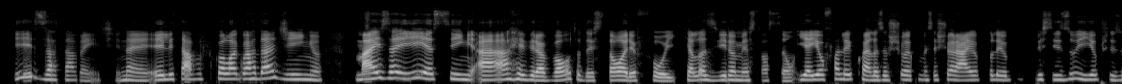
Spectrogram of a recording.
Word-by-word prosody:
Exatamente, 225 - -5
né, 190 -3 -2
ele 215 +2 +2
estava 240 +1 0
ficou 255 +1 -1
lá 255 0 +4
guardadinho. 255 -5 0 0.3
Mas 280 +6 +6
aí, 285 0 +3
assim, 245 -2 0
a 205 +2 +5
reviravolta 210 -1 +1
da 185 -4 -6
história 190 +1 +2
foi 165 -4 -2
que - - -5
elas 195 0 0
viram 205 +2 0
a - - 0
minha 195 -1 -1
situação, 175 -4 -9
e 220 - +1
aí, 210 - +5
eu 225 0 +3
falei 235 0 -2
com 230 - -3
elas, 200 0 0
eu 200 - -3
chorei, 215 +1 -3
comecei 210 -2 -10
a - - -10
chorar, 200 -2 +2
eu 205 - -5
falei: 210 -1 -5 0.3
"Preciso 220 +2 -5
ir, 235 -4 -2
eu 220 - -2
preciso 205 -3 -9
215 Hz, 205 wpm, -25 LUFS, 200-245 Hz, 0.3 s, Mas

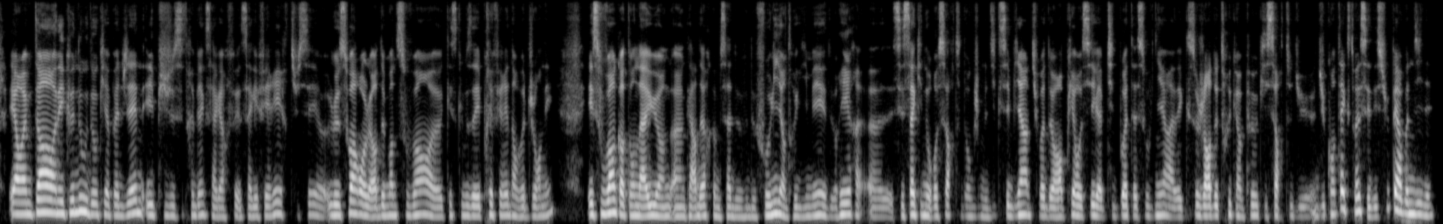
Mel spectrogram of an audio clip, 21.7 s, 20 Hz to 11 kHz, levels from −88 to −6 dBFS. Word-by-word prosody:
et 175 - +5
en 170 - +7
même 170 -1 +3
temps, 195 0 +8
on - - +5
est 180 -1 +3
que 185 +3 -3
nous, 200 +2 +6
donc 165 -1 -3
il - - -3
y - - +3
a - - -2
pas 155 -1 -3
de - - -7
gêne 180 +5 +1
et 155 0 0
puis 150 0 -8
je 150 - -6
sais 130 - -8
très 155 - -10
bien 155 +1 -4
que 155 - -8
ça 140 -3 -6
leur 130 -1 -6
fait 145 -5 -8
ça 135 +2 -7
les 140 +1 -4
fait 145 +3 -5
rire. 170 +2 -3
Tu 145 - -9
sais, 160 +2 -8
heu, 140 - -8
le 155 +1 +1
soir, 180 +2 +3
on 160 - +5
leur 135 -1 +2
demande 150 0 -1
souvent: 155 +1 -2
«Heu, 135 0 -3
qu'est 155 +3 -9
que 155 - -12
vous 145 -1 -4
avez 145 0 +2
préféré 155 +1 -3
dans 145 -2 -4
votre 135 -1 -7
journée?» 145 +8 -6 0.5
et 165 - +4
souvent, 175 +4 +6
quand 160 -3 +3
on 150 -1 +2
a 140 0 +6
eu 150 0 +4
un 140 0 -1
un 140 0 -2
quart 135 +1 -1
d'heure 145 +1 0
comme 140 -3 -5
ça 140 +2 -3
«de 130 -1 -7
de 130 0 -8
folie» 160 +6 +2
entre 140 0 -7
guillemets 145 +3 -2
de 130 0 -14
rire, 160 +1 0
heu, 130 0 -8
c'est 150 - -4
ça 160 +3 +5
qui 155 -1 -8
nous 145 -2 +1
ressortent. 145 +2 -3
Donc 140 -1 -11
je 140 0 -10
me 130 - -10
dis 135 +4 -13
que - - -10
c'est 150 - -2
bien, 160 +3 +1
tu 150 - -9
vois? 145 -1 -1
De 135 0 -5
remplir 135 +5 0
aussi 145 +2 0
la 135 -2 +1
petite 135 +1 -9
boîte 150 -1 +1
à 140 - -2
souvenirs 150 +1 -4
avec 130 -1 -6
ce 155 - -3
genre 145 0 +5
de 145 - -1
trucs 160 0 -7
un 140 -2 -3
peu 150 +4 -4
qui 140 -1 -12
sortent 145 +1 -2
du 140 -1 -11
du 145 +1 -5
contexte, 180 +7 +1
ouais. 210 +1 +4
C'est 135 -8 -1
des 135 - -6
super 235 - +5
bonnes 175 -1 +4
idées. 150 -2 -3
150 Hz, 295 wpm, -25 LUFS, 140-160 Hz, 0.5 s, temps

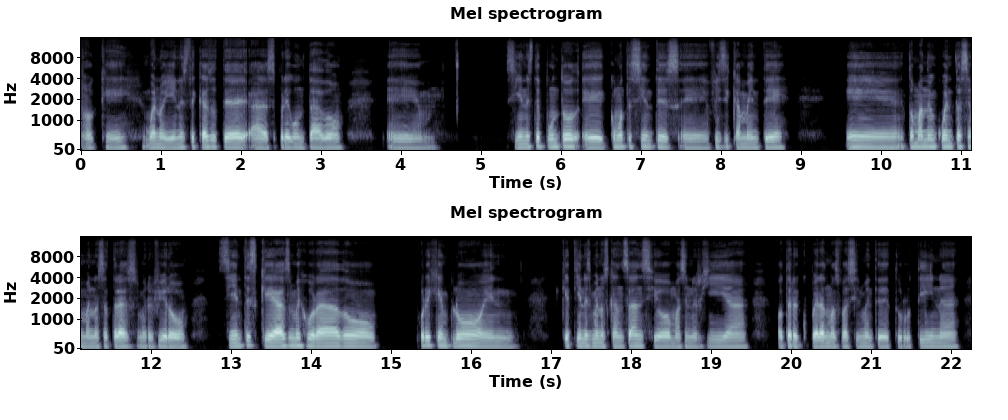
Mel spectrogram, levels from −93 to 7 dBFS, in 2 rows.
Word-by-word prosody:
Okey, 105 +1 -7
bueno 115 -1 0
y 100 - 0
en 105 - -2
este 110 -1 -5
caso, 120 +1 +3
¿te 110 -2 +4
has 100 -1 -2
preguntado, 105 -1 0 0.5
em, 100 +1 -7 0.9
si 115 - -9
en 115 - -1
este 120 +4 +1
punto, 130 0 +2
eh, 430 -2 +3
cómo 125 0 -1
te 130 - -7
sientes, 120 -3 -3
eh, 100 -1 -6
físicamente? 110 -1 -3 0.7
Eh, 115 -1 -1
tomando 125 +1 +1
en 125 - -1
cuenta 125 -2 0
semanas 105 -3 -5
atrás, 110 0 +3
me 105 - -6
refiero, 100 -1 +1 0.3
¿sientes 125 +5 -4
que 115 0 +6
has 120 +3 +8
mejorado, 115 -3 +3 0.5
por - - +3
ejemplo, 125 -4 +2
en 100 0 -6 0.5
que - - 0
tienes 120 -2 -3
menos 115 -1 -2
cansancio, 110 0 0
más 105 0 -7
energía, 105 0 -6 0.3
o - - -2
te - - +6
recuperas 110 - +4
más 105 -2 -3
fácilmente 105 0 -3
de 105 - +2
tu - - -7
rutina, 110 -1 -5
110 Hz, 130 wpm, -23 LUFS, 105-120 Hz, 0.9 s, has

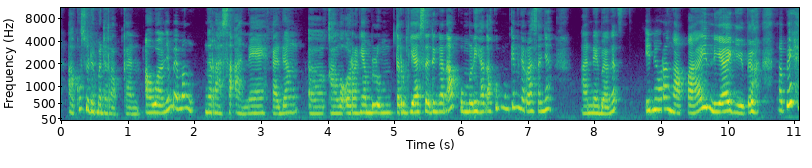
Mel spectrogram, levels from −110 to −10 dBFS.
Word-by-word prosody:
aku - - -6
sudah 300 -7 -1
menerapkan. 190 -4 -6
Awalnya 230 +5 +2
memang 350 -4 -1 0.2
ngerasa 220 -3 -2
aneh 210 +1 -4
kadang, 220 +4 -3
eee, 200 0 -5
kalo 205 -1 -2
orangnya 215 +1 0
belum 225 0 +1
terbiasa 235 +1 +3
dengan 250 0 0
aku, - - -10
melihat 250 0 +2
aku 265 - -2
mungkin 375 +2 -3
ngerasanya, 265 0 0 0.5
"Aneh 210 +1 0
banget 210 +9 -1
s - - -13 0.4
ini 290 +2 +4
orang 325 0 +2
ngapain 225 - +2
ya?" 250 0 +6
Gitu, 220 -2 +1 0.4
tapi 290 - +6
230 Hz, 150 wpm, -20 LUFS, 215-270 Hz, 0.5 s, ya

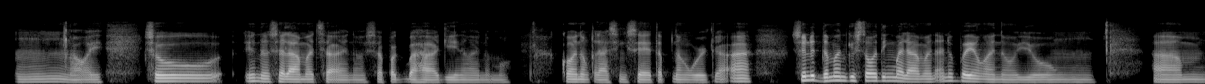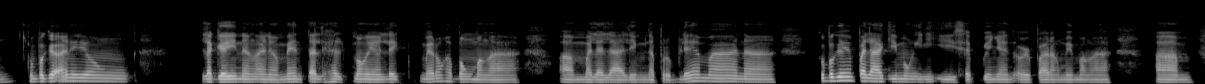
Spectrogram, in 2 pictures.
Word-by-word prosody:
Hmm 125 +2 -4
okey. 110 +1 -2 0.4
So 150 - +3 0.9
'yon 150 -1 +1
oh, 130 - +2
salamat 120 -2 +3
sa 105 - +1
ano 105 0 -6
sa 110 0 -4
pagbahagi 110 -1 0
ng 110 - -4
ano 105 - -8
mo 105 -1 -9 0.5
kung 120 - +3
anong 115 -1 0
klaseng 110 +1 -2
setup 110 +1 0
ng 110 -2 -2
work 110 +3 -2
ka, - - -1
ah 140 -1 +3 0.4
sunod 190 -3 +5
naman 180 +2 +5
gusto 175 0 +4
ko 170 - +7
din 170 -1 0
malaman, 125 -4 +3
ano 170 - -1
ba 155 - +5
'yong 135 -3 +6
ano 115 -1 -3
'yong 110 0 -3 1.0
um 110 0 +1 0.4
kumbaga 145 +2 +3
ano 155 - +1
'yong 150 -2 0 1.0
lagay 130 0 +5
ng 125 -1 +1
ano 115 -1 0
mental 125 0 0
health 125 -1 -4
mo 120 - +2
ngayon. 115 -1 0
Like 120 0 -2
meron 130 +2 -1
ka - - -2
bang 120 -1 -2
mga, 110 -1 -1 0.7
um, 115 -1 0
malalalim 110 -1 -1
na - - -1
problema 140 +5 -1
na, 120 -2 -2 0.4
kumbaga 165 +4 +3
yung 180 -1 -1
palagi 140 -4 +3
mong 130 -1 -2
iniisip 120 -1 -5
ganiyan 115 0 -2
or 110 - -1
parang 110 0 -1
may 110 -1 -3
mga, 110 0 -5 0.5
um, 110 -1 -1
120 Hz, 160 wpm, -24 LUFS, 110-130 Hz, 1.0 s, ko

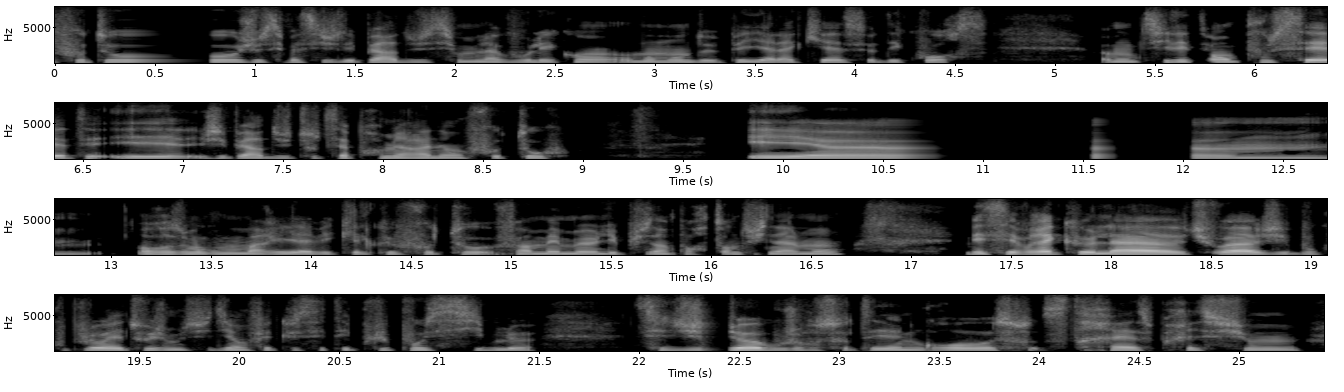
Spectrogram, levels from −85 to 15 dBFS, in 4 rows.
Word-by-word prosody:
photos 170 -1 -5 0.3
je 155 - -6
sais 140 - -6
pas 160 - -6
si - - -7
je - - -12
l'ai 140 - -2
perdu, 155 0 -1
si 155 - -9
on - - -6
me 145 - -5
l'a 135 - -2
volé 155 +3 -5
quand 135 -4 -4
au - - -7
moment 150 +2 -3
de 140 -4 -5
payer 155 +3 -3
à - - +1
la 140 -1 -2
caisse 155 +2 -4
des 140 0 -8
courses. 175 - -7 0.6
Mon 145 0 -4
petit, 145 - -7
il 165 - -1
était 150 -3 -2
en 140 - +4
poussette 165 +2 +4
et 135 -2 -1
j'ai 145 - -4
perdu 145 +3 -1
toute 165 +1 -12
sa 175 - -1
1re 160 -1 -4
année 150 -1 -1
en 145 - -4
photo 160 +4 -6 1.0
et 150 -2 +5
heu 130 -1 +3 1.4
heu, - - +1
hem, 120 -4 -5 0.2
heureusement 160 +1 0
que 155 - -9
mon 150 - -3
mari 145 +1 0
avait 135 0 0
quelques 145 +1 -7
photos 145 +2 -6
enfin 130 - -3
même 135 +1 0
les 125 0 0
plus - - -7
importantes 145 +3 -6
finalement. 135 +4 -2 0.6
Mais 150 - +2
c'est 150 +1 +2
vrai 175 +5 +7
que 160 - -3
là, 160 0 +10
heu, - - -3
tu - - -4
vois, 155 -1 +9
j'ai 135 -2 -4
beaucoup 160 +3 -13
pleuré 165 -2 +3
tout 185 - -5
et - - -2
je 155 - -7
me 145 - -5
suis 140 +2 -10
dit 155 +1 -3
en 145 - -4
fait 150 +3 -10
que 145 - -14
c'était 140 +1 -11
plus 170 - -12
possible. 155 -3 -5 0.5
C'est - - -9
du 145 0 -3
job 165 -1 +9
où - - -8
je 135 - -7
ressentais 140 +2 -4
une 130 -3 -2
grosse 140 +2 0
stress, 145 -3 -2
pression, 150 -1 -4
145 Hz, 210 wpm, -25 LUFS, 135-160 Hz, 1.4 s, là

